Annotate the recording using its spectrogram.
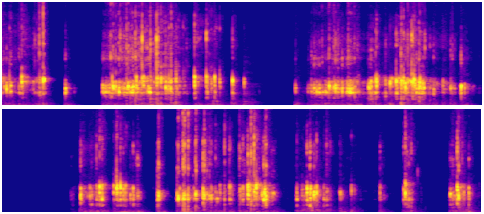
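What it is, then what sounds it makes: Plastic articulated fidget slug. A rainbow segmented hollow plastic fidget slug is curled and flexed with fingertips and nails so its segments click against each other. Dense bursts of bright, dry, rattling clicks come in uneven clusters separated by brief silences, with almost no low end and no ring after each click.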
